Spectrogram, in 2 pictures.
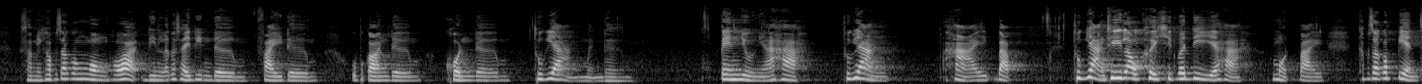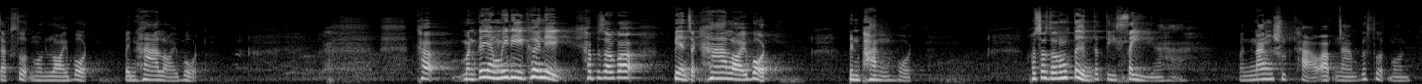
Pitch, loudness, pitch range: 220 Hz, -20 LUFS, 185-255 Hz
